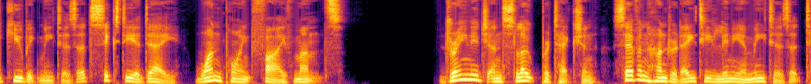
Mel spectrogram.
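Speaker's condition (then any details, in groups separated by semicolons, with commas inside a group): No condition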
